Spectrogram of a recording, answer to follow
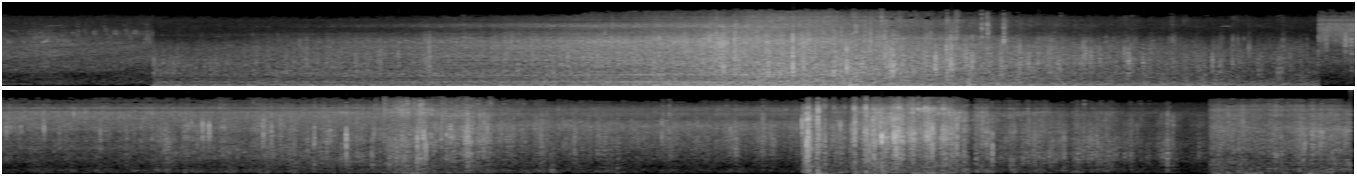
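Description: Wind buffeting an action camera's microphone during a mountain-bike ride: a loud, low rumble that swells and then cuts off abruptly about halfway through. After it, quieter tyre crunch and rattle on a stony track with scattered clicks, and a louder burst a few seconds before the end.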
